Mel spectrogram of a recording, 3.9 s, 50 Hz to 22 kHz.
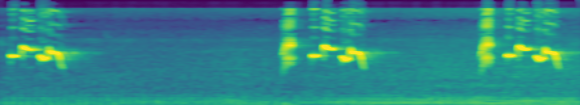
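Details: Lure song of a sooty-headed bulbul, meant to draw a reply from a quiet bird: three brisk, gurgling phrases of a few slurred notes, about 1.5 seconds apart, over a low background hum.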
